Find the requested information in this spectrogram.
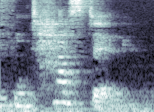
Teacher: En anglais, quand on dit « fantastic », tout le monde entend bien qu'il y a une syllabe qu'on entend plus que les autres. C'est la deuxième syllabe. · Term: syllabe accentuée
